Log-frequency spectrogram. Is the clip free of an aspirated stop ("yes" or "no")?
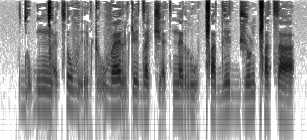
yes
